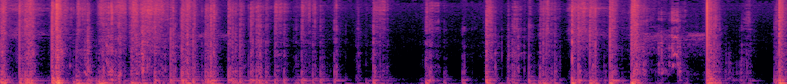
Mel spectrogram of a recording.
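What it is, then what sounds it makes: Latex confetti balloon. Long red nails tap rapidly on a clear, hollow, inflated latex balloon with confetti inside. The result is a dense run of short, dull, low thuds that die away almost instantly, with brief quiet gaps between bursts and faint bright ticks on the sharper taps.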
